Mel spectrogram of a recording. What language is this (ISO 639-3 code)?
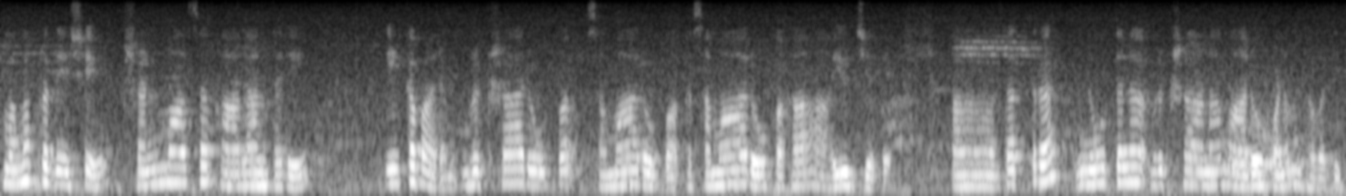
san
